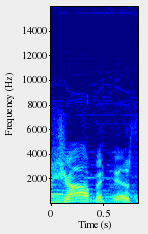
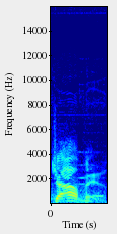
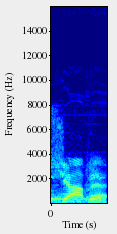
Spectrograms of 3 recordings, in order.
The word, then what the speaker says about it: Chavez: hitting has improved dramatically since he became Chavez instead of Chavez keep it Chavez keep it Chavez you've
